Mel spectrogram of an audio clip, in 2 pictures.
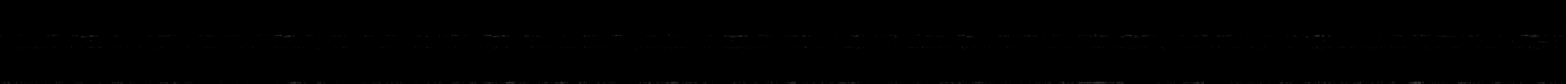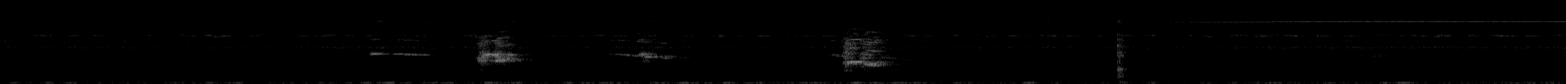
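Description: A steady night chorus of crickets and other insects, faint and high-pitched. About two-thirds of the way in, an animal gives four short calls, a second or two apart, some falling in pitch. A couple of sharp clicks follow.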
